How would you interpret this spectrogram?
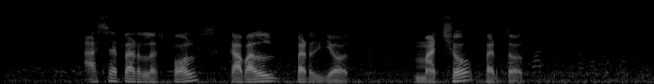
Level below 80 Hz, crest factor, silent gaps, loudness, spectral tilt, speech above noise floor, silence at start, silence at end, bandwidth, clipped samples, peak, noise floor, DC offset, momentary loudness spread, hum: -70 dBFS; 26 dB; none; -42 LUFS; -5 dB/octave; 22 dB; 0.05 s; 0 s; 11.5 kHz; under 0.1%; -18 dBFS; -64 dBFS; under 0.1%; 21 LU; none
